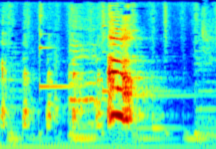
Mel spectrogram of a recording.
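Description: A chicken call sound effect, loudest for a moment about a second in, over light background music.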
